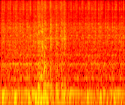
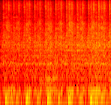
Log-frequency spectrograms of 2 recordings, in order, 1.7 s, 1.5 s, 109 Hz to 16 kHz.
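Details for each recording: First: Kohler KT17 twin, first start after governor rebuild: settles into even idle, steady beat with slight speed waver. Oil pressure 50, governor pulls throttle back, timing good; carburetor high/low needs fine tuning. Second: Kohler KT17 twin on first start, oil pressure 50; both cylinders running at fast idle but one drops a pulse now and then, an occasional miss; cause unconfirmed.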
